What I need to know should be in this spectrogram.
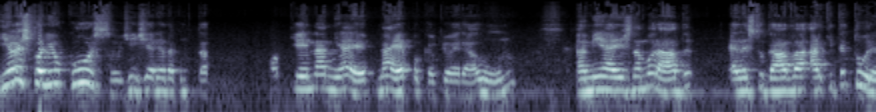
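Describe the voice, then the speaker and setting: A man with a Spanish accent speaks at a fairly quick pace in a high voice. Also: ordinary pitch variation. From Peru. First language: Spanish (speaking Portuguese). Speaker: professor. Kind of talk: panel talk. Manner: hesitant, many fillers.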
